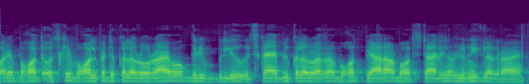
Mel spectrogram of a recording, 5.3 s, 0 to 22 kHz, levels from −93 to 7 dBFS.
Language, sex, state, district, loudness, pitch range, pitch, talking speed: Hindi, male, Chandigarh, Chandigarh, -18 LUFS, 105-115 Hz, 110 Hz, 305 wpm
